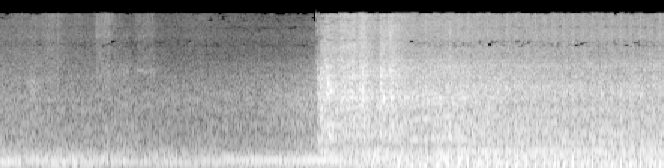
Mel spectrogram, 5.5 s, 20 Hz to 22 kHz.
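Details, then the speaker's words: Yamaha Mio M3 / X-Ride Blue Core scooter after air-fuel control reset to zero: engine starts cleanly and settles into an even, steady putter at about 1500–1600 rpm, no hunting or stalling; normal start and idle. "ini agak lumayan enak ya rpm-nya kita taruh di 16600 atau 1500 lah00 itu sudah kecil"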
